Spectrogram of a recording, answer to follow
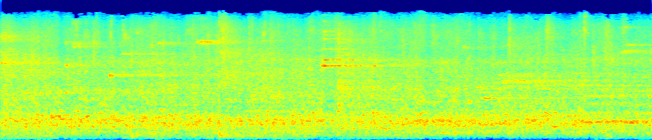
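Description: Steady, echoing din of a sports hall during an indoor futsal game: a dense wash of players' and spectators' voices, with short high squeaks of shoes on the court floor scattered through it.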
